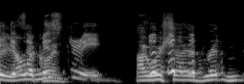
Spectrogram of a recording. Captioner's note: laughter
